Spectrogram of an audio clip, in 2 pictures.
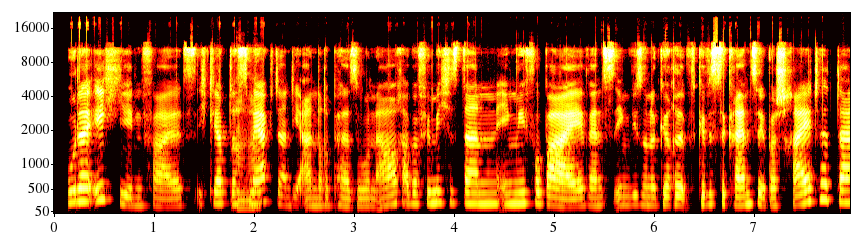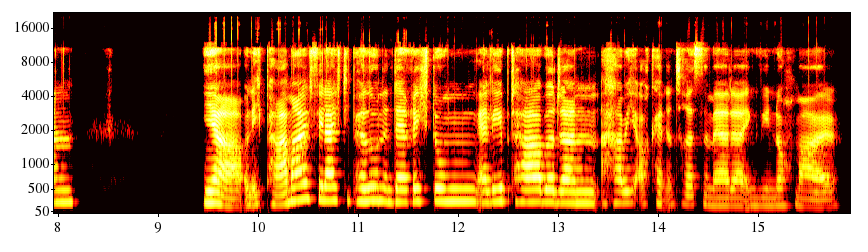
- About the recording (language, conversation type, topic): German, podcast, Wie reagierst du, wenn andere deine Wahrheit nicht akzeptieren?
- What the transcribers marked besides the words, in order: none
